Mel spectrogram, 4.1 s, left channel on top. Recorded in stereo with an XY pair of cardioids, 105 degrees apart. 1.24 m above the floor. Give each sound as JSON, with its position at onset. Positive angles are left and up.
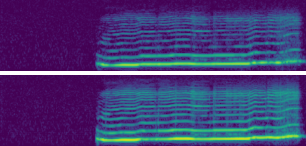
{"t": 1.3, "sound": "singing", "azimuth_deg": -70, "distance_m": 0.5}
